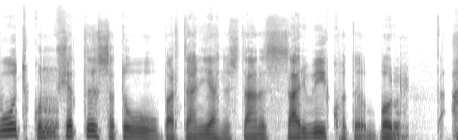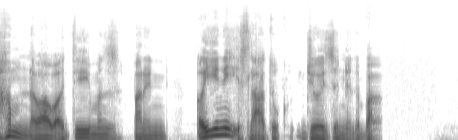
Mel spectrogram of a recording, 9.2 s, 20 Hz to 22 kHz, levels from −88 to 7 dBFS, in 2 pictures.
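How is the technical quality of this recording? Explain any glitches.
The recording has three dropouts from AAC frame loss with concealment. At 0.43 to 0.63 s, about 130 ms of audio is patched over and sounds smeared and noisy. From 3.93 to 4.44 s, losses are scattered across roughly 430 ms, with the longest gap around 150 ms, giving a phasey, broken stretch. At 8.29 to 8.94 s, over half a second is lost. The sound decays toward silence, then fades back. The decoder rebuilt missing frames from the last good spectrum and faded out as gaps lengthened.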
